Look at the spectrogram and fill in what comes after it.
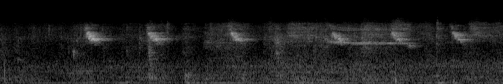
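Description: A small bird chirping again and again: short, high, falling chirps a little under a second apart, with one longer call near the middle.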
